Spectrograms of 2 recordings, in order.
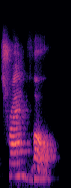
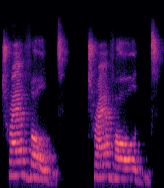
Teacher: Olha o L lá no céu da boca. Segura essa pontinha lá em cima, tá? Senão ela fica frouxa e fica...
